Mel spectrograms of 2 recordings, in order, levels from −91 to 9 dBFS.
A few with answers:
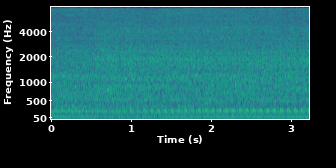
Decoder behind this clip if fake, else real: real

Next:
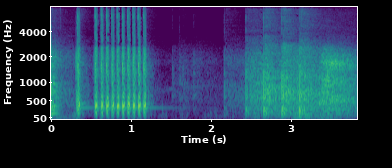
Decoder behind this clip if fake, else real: real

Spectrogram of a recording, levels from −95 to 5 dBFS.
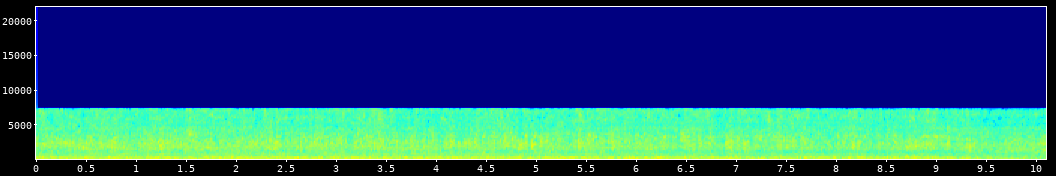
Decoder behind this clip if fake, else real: fake, vocoder, HiFi-GAN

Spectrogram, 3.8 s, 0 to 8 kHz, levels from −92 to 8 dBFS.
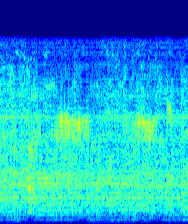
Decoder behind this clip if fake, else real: fake, vocoder, HiFi-GAN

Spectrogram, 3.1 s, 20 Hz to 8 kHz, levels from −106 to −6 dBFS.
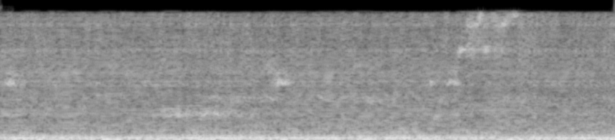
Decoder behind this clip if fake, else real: fake, vocoder, HiFi-GAN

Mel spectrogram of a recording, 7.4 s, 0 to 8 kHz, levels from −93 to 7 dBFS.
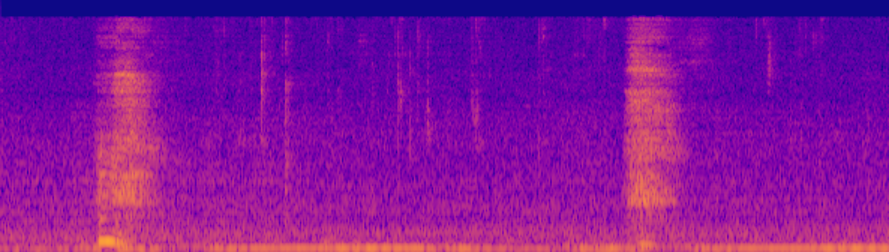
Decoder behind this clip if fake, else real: real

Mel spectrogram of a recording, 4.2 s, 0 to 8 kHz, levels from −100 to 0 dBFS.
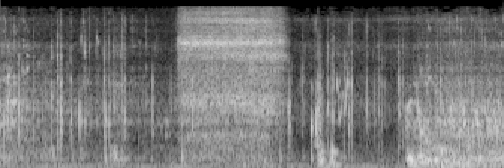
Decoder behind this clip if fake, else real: real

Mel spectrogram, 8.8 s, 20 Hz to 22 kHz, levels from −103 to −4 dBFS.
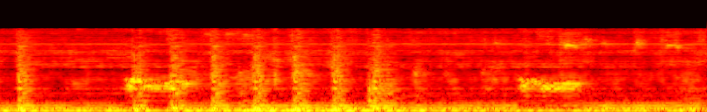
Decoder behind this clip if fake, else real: fake, vocoder, HiFi-GAN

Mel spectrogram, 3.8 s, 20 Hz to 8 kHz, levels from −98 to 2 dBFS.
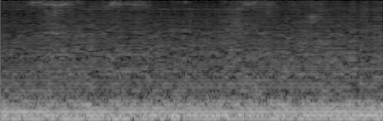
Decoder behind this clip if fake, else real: fake, vocoder, HiFi-GAN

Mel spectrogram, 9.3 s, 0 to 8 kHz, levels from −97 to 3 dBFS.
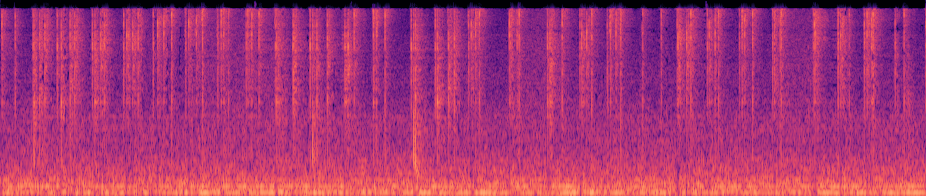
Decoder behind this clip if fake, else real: real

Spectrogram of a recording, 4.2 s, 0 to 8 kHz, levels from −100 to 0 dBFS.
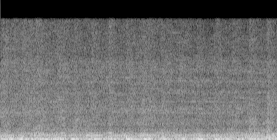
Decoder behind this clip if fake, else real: real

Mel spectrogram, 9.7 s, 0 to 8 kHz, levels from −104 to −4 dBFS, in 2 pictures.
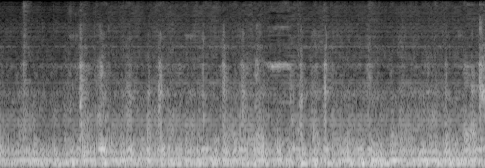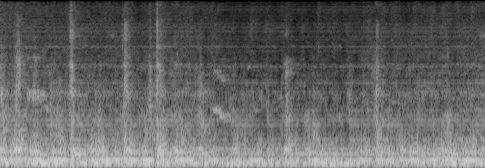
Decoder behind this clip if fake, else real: fake, vocoder, HiFi-GAN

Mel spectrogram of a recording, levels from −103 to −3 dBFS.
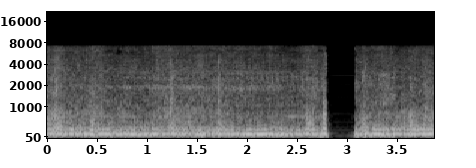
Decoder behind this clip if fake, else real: fake, vocoder, HiFi-GAN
